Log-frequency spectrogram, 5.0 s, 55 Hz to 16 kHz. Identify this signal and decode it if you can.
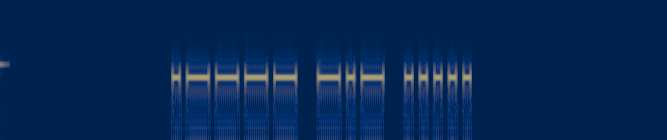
Morse code, heard as a keyed tone, about 22 wpm, 700 Hz. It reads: 1K5
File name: practice / 22wpm / Three Letter-Number Combinations - 22wpm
